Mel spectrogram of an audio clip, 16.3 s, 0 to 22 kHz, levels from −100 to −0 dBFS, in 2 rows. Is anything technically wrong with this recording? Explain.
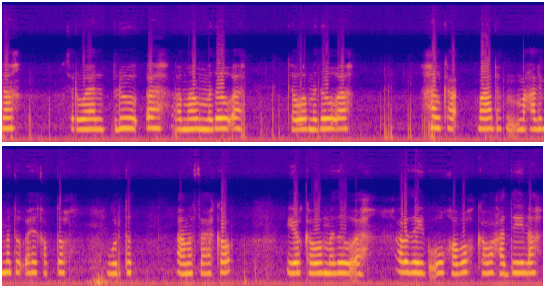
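Yes. Throughout the speech, the loudest peaks break into a brief crackle and edge: hard clipping. The signal is driven about 5 dB past what the chain can pass, so under one percent of samples hit the ceiling and are flattened, adding harsh upper harmonics.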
